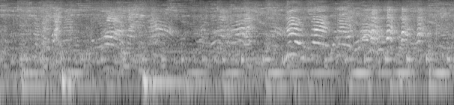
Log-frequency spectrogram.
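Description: Gamelan accompaniment of a Javanese barongan procession: heavy drum strikes about a second apart in the first two seconds, then a pitched note repeated in a steady beat. Children shout and chatter loudly over it.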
